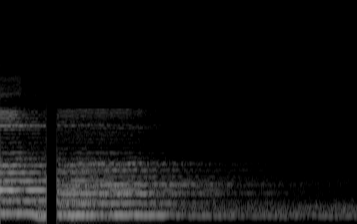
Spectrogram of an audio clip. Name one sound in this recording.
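A man chants a long sustained note that fades away in a large echoing hall.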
